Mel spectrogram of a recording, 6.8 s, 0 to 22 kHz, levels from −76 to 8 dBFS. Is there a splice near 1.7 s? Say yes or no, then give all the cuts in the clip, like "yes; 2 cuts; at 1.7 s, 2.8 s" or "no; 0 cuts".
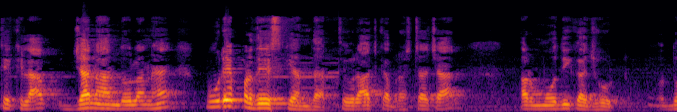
no; 1 cut; at 3.3 s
